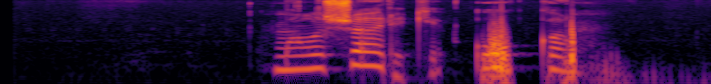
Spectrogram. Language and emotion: Russian, neutral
